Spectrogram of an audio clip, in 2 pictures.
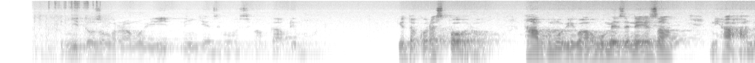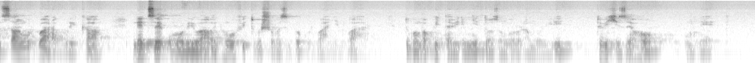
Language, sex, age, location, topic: Kinyarwanda, male, 25-35, Huye, education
